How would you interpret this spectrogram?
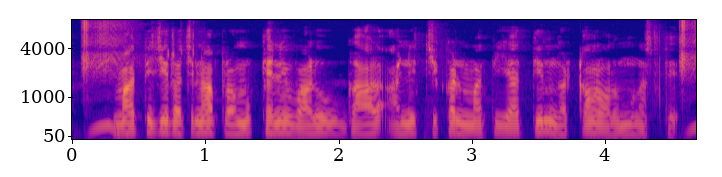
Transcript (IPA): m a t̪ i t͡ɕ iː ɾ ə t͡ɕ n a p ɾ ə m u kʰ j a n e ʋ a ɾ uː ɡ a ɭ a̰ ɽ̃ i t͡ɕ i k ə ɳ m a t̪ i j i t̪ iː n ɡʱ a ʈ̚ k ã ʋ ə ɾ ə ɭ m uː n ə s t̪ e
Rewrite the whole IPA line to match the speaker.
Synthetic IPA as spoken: m a t̪ i t͡ɕ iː ɾ ə t͡ɕ n a p ɾ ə m u kʰ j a n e ʋ a ɭ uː ɡ a ɭ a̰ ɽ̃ i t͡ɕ i k ə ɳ m a t̪ i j a t̪ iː n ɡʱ ə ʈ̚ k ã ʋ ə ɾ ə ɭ m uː n ə s t̪ e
